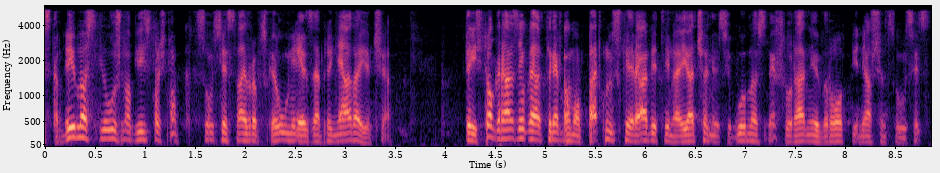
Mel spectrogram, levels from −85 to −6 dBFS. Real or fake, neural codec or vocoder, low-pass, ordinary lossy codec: fake; codec, 24 kHz, 1.5 kbps, HILCodec; 5.4 kHz; none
